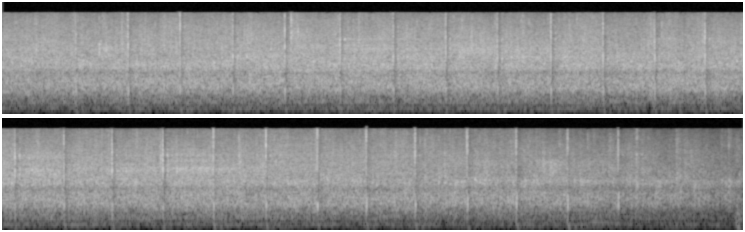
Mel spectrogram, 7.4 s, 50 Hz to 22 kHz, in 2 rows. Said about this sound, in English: So let's have a big round of applause, class of 22. We made it!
